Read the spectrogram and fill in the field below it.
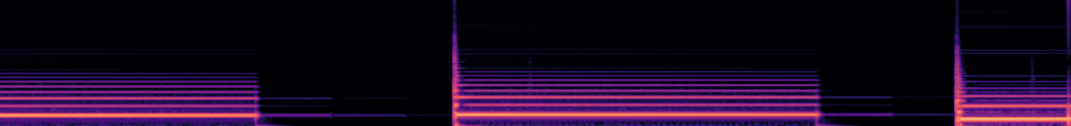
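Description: Three steady, pure electronic tones of a couple of seconds each with silent gaps: test tones from a role-played hearing test, not a real exam.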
